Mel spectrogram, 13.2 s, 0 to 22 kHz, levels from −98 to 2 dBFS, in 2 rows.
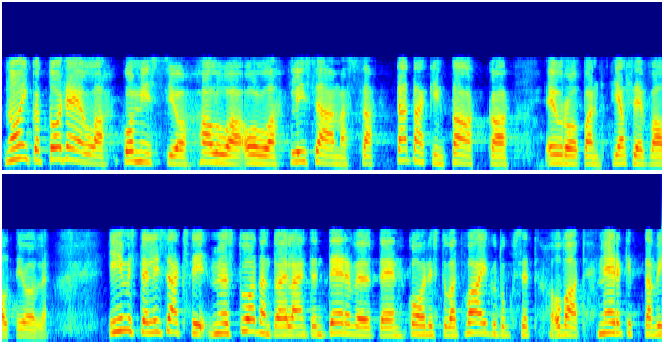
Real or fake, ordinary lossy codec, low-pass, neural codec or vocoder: fake; none; 5.4 kHz; codec, 16 kHz, 4 kbps, FunCodec, trained on LibriTTS, 50 frames a second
